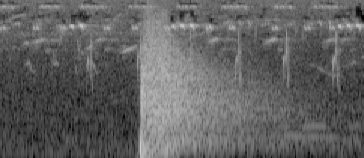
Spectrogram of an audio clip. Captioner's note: shot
